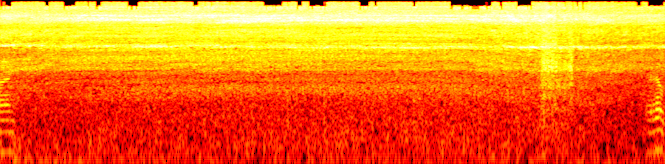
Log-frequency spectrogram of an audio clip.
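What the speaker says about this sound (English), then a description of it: "I'm flowing nitrogen pretty good" Nitrogen gas rushes through HVAC refrigerant lines during a compressor replacement, a loud, steady, unbroken hiss that fills the whole stretch with only slight shifts in tone.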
